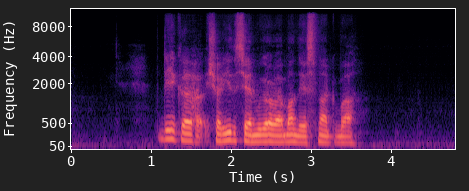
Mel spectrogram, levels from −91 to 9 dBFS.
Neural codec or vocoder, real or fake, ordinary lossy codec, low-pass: codec, 16 kHz in and 24 kHz out, 0.6 kbps, FocalCodec, streaming, 2048 codes; fake; MP3, 96 kbps; 10.8 kHz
